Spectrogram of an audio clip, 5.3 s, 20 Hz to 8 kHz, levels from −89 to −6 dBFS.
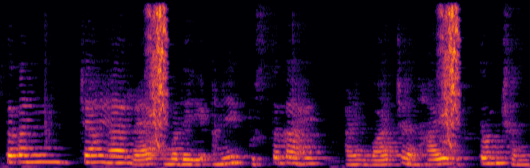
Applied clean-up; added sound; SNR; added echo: classical method WPE with log-MMSE.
